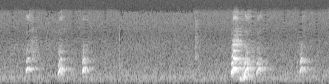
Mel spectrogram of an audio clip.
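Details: Keeshond dreaming, probably of running in the park the day before, then waking up indoors; soft, muffled woofs and whimpers, about seven short puffs, with a louder double burst near the end in a quiet room.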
